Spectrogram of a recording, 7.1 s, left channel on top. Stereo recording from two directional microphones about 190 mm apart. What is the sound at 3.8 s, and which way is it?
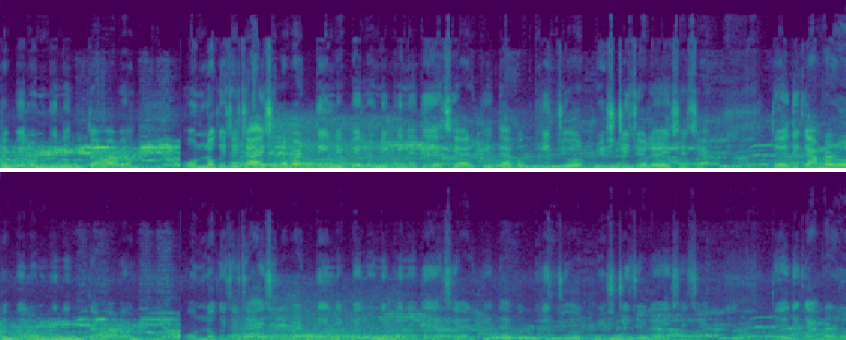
A woman's voice, 45° left (ahead or behind).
